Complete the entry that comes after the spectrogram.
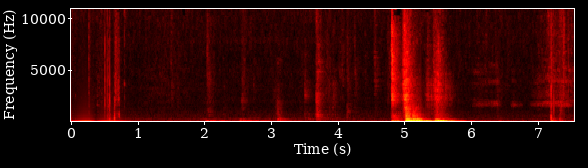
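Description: A door swings shut with a loud, rattling thud partway through, framed by a few softer knocks and shuffles before and a sharp click near the end. No one speaks.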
